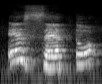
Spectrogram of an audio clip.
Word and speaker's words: exceto: E na verdade não é, porque o X ele está aqui, ó, escondidinho, mas ele não é pronunciado. Então fica exceto, excitante, excelente e excesso.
